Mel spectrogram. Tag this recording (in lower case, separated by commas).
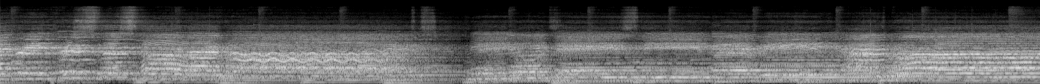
music, choir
